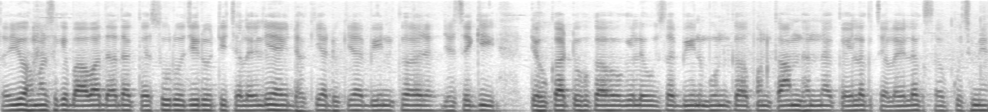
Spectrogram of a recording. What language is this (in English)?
Maithili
